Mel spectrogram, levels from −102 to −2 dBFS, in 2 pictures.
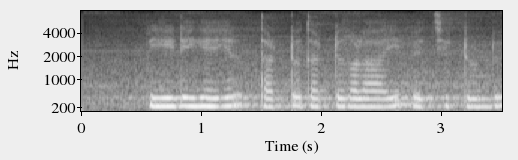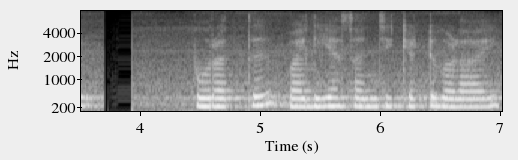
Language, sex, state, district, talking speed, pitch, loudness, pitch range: Malayalam, female, Kerala, Kozhikode, 60 wpm, 235 Hz, -14 LUFS, 230-245 Hz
